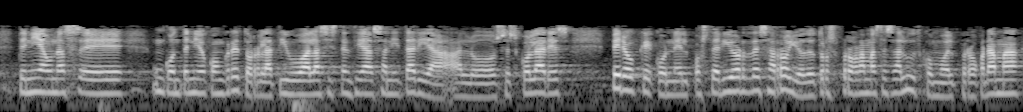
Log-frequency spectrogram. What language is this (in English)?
Spanish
